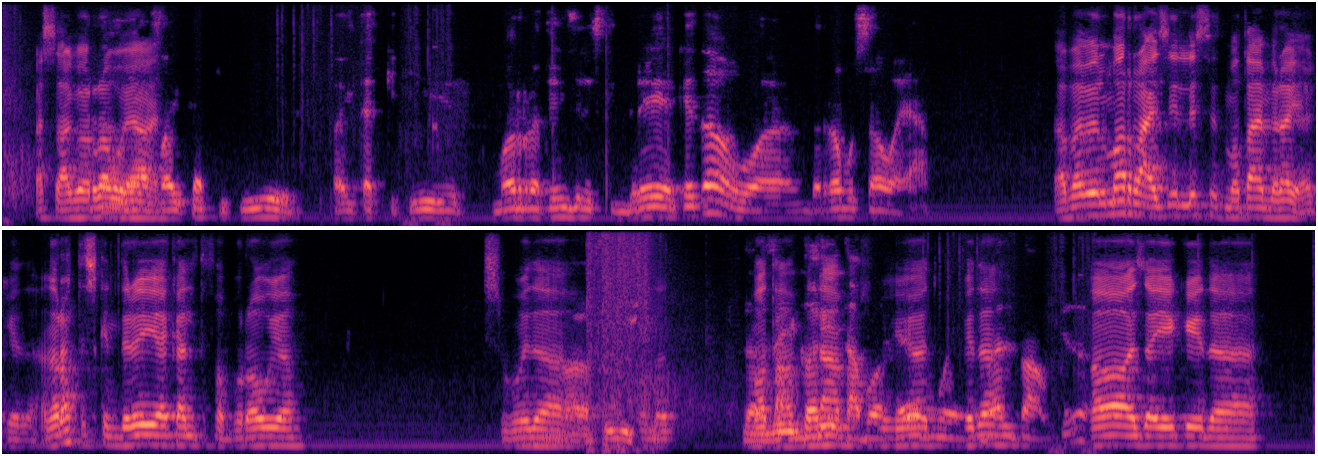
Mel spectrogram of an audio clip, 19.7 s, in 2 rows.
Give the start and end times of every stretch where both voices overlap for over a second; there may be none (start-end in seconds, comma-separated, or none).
15.4-17.4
